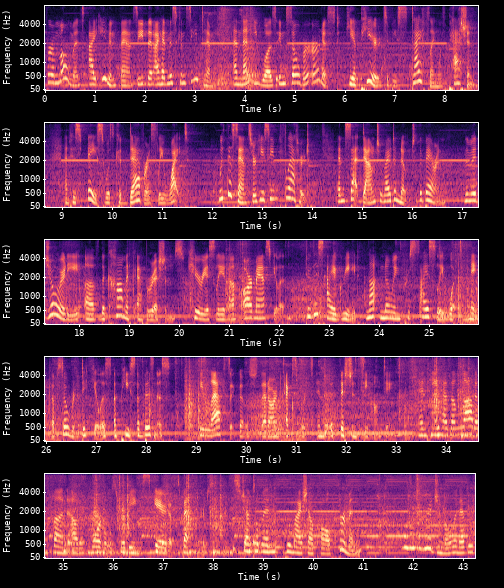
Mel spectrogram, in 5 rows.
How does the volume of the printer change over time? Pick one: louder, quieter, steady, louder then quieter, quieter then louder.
louder.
